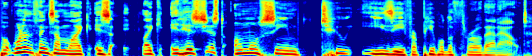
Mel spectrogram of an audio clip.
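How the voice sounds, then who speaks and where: A man's unremarkable speaking voice, fairly high in pitch, at a moderate pace with lively intonation. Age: 50s. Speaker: podcast co-host. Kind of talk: casual chat about faith. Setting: remote recording over the internet.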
